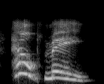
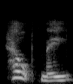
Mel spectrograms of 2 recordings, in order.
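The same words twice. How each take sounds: First: Help me as an exclamation, raised voice; urgent, emphatic demo cry for help; exclaimed plea. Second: Said in the usual way. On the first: Shown as a demonstration. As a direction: raise the voice into a mild demo shout. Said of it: "a shouting, a raising of the voice". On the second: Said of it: "it suddenly changes from".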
